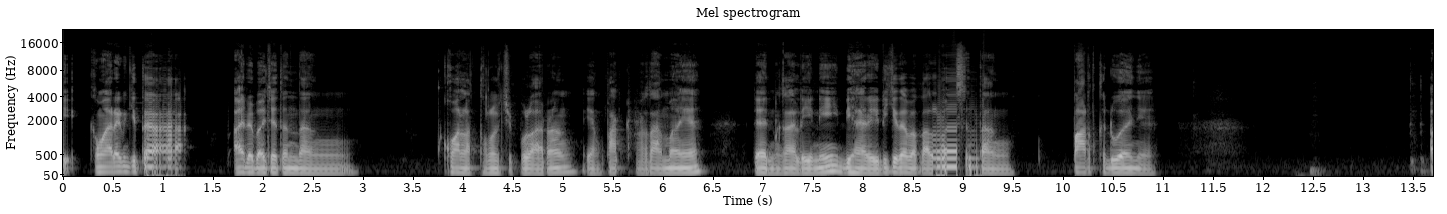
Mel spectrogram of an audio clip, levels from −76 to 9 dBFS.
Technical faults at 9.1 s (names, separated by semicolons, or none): robotic sound from repeated short buffers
